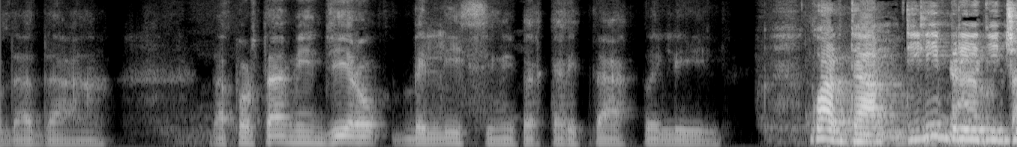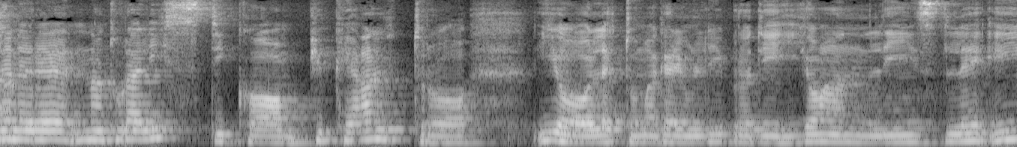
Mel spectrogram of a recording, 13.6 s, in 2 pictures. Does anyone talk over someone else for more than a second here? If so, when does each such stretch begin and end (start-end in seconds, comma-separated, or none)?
5.4-7.0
